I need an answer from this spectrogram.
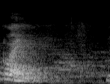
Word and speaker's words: climb: एक यहाँ पर मैंने स्पेलिंग लिखी CLIMB, क्लाइम। इसे क्लाइम नहीं बोलना है, इसको बोलो क्लाइम। यहाँ पर बी के पहले एम आ रहा है तो ये बी साइलेंट हो गया। यहाँ पर बी आपके प्रोनाउंसिएशन में नहीं आएगा।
